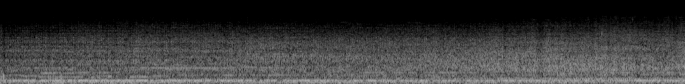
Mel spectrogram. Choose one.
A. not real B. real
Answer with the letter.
B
